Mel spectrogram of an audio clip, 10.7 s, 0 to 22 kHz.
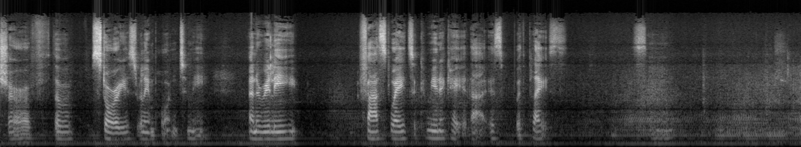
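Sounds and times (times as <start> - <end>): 
speech: 0.0 - 4.1, 4.8 - 7.6
helicopter flying overhead: 5.5 - 10.6.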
